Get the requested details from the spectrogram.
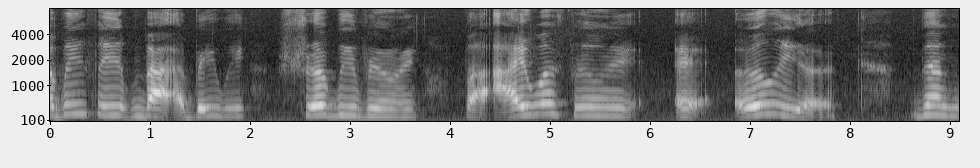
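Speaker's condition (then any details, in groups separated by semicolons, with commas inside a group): Cerebral palsy; diagnosed around age one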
